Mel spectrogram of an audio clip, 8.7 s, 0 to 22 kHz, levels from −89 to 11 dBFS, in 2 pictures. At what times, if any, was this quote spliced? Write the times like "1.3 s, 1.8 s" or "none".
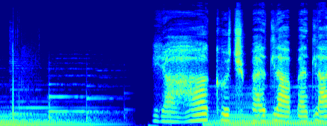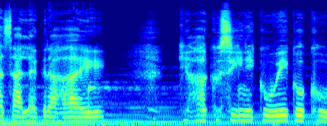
none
